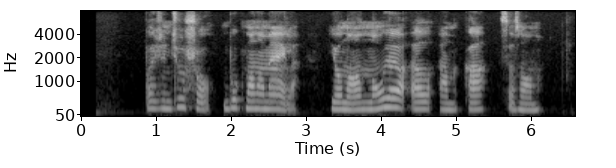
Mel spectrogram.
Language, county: Lithuanian, Šiauliai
